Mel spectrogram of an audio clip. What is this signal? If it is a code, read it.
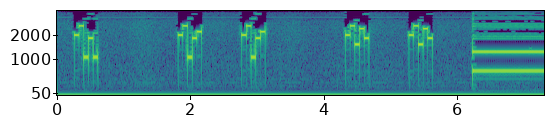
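Five-tone selective call (ZVEI), heard as quick runs of five tones, tones of about 70 ms. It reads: 88171 88179 88179 88507 88507
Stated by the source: ZVEI five-tone call received on SDR.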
